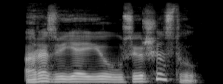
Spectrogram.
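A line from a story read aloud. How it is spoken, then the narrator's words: Sleepy surprise. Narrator (Russian): сонно удивился я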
